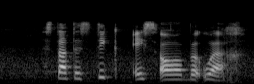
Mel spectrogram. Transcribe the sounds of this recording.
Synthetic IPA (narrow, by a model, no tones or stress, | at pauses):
stɐtəstikʔɛsɑːbəʔuəχ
